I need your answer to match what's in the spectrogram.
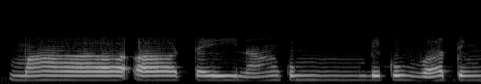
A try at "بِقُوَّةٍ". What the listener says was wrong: بقوات واو کو لمبا نہ کرے. بقوة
